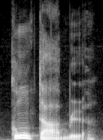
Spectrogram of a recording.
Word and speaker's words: comptable: And then, strangely, this P is not pronounced. Un comptable, all right?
